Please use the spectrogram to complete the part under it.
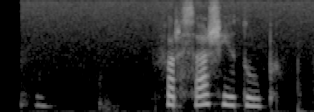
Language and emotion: Russian, neutral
